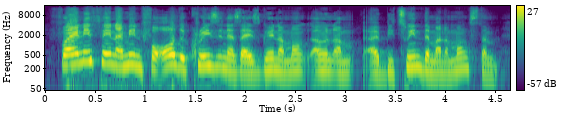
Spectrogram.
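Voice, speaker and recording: Animated Nigerian woman vlogger. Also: medium pitch, quick pace. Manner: emphatic and animated, repeats herself for stress. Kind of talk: casual opinion vlog.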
